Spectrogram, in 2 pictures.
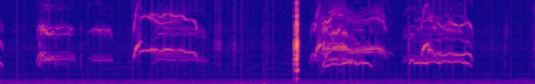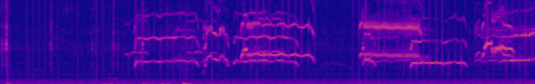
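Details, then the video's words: Repeated high squealing bursts from wild lesser kestrel chicks as their mother brings them a mouse, clustered in two groups with a quiet gap between, a loud click near the start. "Lesser kestrel nestlings get fed a mouse by their Mom."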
